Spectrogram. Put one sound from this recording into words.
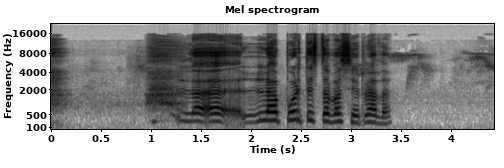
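A young boy speaks quietly.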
